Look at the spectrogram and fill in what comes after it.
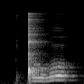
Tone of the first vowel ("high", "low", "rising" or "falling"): low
